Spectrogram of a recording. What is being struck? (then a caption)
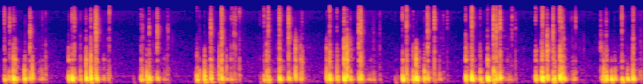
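Patent vinyl cube handbag with stitched panels. Long nails tap rapidly on the colored stitched squares across two faces of a hollow patent faux leather (vinyl) Rubik's cube handbag. The result is quick clusters of dry, muffled taps with a low-mid hollow body, arriving in about ten short bursts separated by brief pauses. Each tap stops dead with no ring.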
